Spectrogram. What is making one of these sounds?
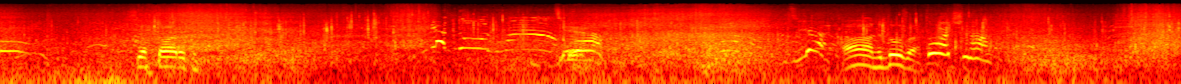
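Small waves wash onto a pebble shore.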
